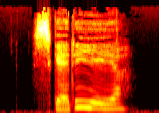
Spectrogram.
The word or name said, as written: skattejæger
